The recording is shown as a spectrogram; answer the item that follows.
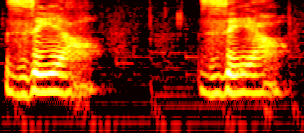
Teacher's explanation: das Wort sehr enthält einen langen Vokal und das R am Ende wird nicht ausgesprochen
